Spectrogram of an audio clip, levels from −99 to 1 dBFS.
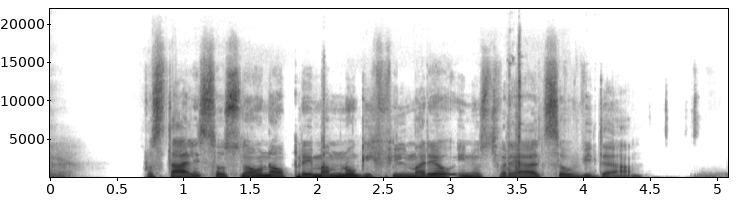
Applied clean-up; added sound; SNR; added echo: neural mask model Resemble Enhance denoiser.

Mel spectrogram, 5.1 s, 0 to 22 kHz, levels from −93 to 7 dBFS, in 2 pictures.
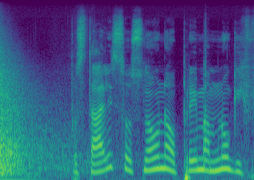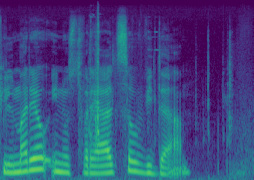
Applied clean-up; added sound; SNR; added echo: none; Gunshot, gunfire; 9 dB; none.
